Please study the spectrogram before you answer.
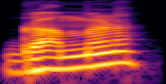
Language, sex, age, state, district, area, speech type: Punjabi, male, 18-30, Punjab, Patiala, urban, read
